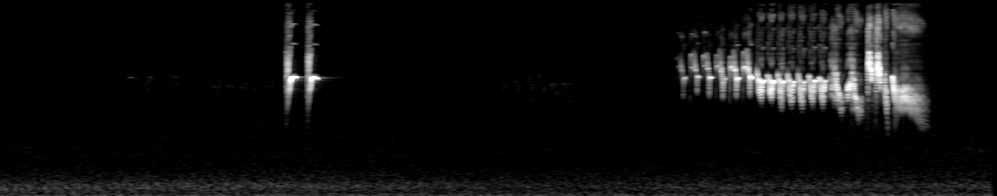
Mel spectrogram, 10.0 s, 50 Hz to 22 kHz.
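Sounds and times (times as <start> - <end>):
common chaffinch Fringilla coelebs song: 2.9 - 3.3, 6.8 - 9.4.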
